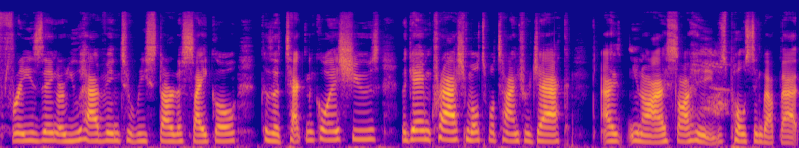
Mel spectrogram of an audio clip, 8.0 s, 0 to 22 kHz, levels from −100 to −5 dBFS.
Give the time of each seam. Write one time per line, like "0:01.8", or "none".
none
